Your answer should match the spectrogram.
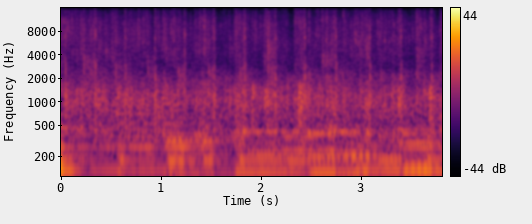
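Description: Sustained, loud applause from a large audience at the end of a theatre performance, a dense steady clatter of many hands clapping without pause, with a faint murmur of crowd underneath.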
